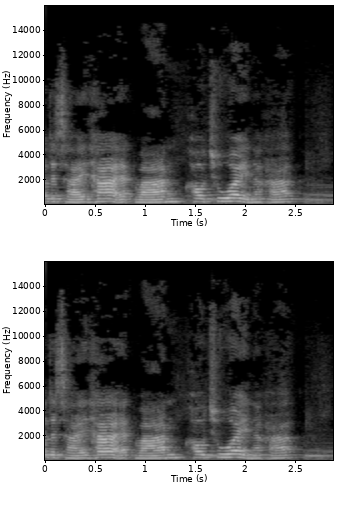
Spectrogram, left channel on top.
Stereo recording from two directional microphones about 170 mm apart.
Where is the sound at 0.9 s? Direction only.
20° right (ahead or behind).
